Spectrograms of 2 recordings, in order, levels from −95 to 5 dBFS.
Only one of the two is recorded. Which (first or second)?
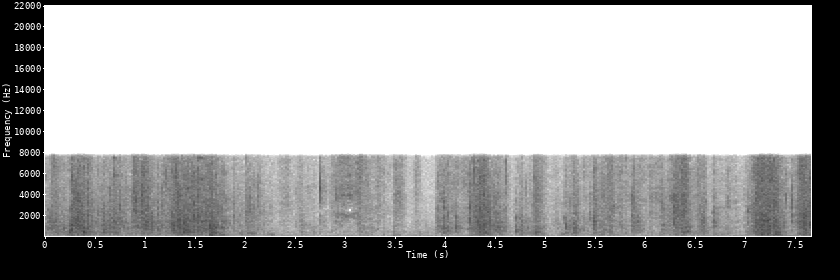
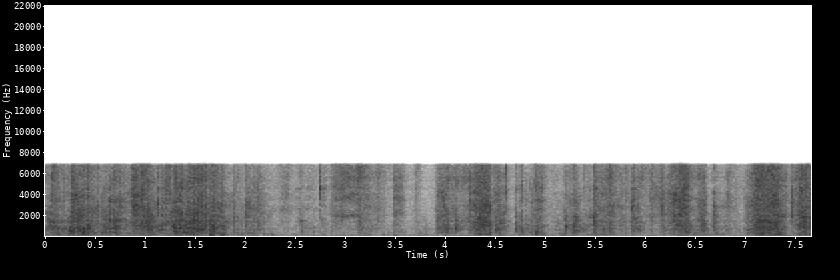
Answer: first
